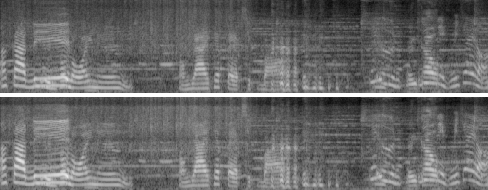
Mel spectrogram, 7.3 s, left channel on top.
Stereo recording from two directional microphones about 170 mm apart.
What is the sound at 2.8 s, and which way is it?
Speech, 20° right (ahead or behind).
